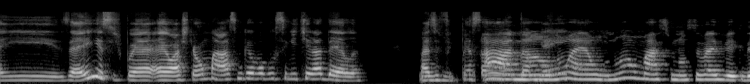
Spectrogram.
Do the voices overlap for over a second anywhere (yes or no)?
yes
